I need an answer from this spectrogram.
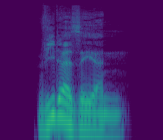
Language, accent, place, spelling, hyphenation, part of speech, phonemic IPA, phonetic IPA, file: German, Germany, Berlin, wiedersehen, wie‧der‧se‧hen, verb, /ˈviːdəʁˌzeːn/, [ˈviːdɐˌzeːn], De-wiedersehen.ogg
- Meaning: to see again, to meet again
